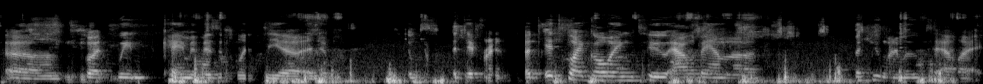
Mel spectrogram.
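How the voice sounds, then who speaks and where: A woman from Atlanta, a guest chatting quickly and casually in an interview. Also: low-pitched, fairly even intonation. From Atlanta, Georgia, US. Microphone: video call. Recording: loud background noise on video call.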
